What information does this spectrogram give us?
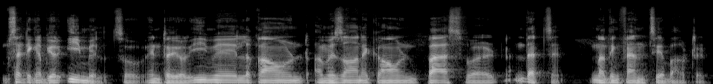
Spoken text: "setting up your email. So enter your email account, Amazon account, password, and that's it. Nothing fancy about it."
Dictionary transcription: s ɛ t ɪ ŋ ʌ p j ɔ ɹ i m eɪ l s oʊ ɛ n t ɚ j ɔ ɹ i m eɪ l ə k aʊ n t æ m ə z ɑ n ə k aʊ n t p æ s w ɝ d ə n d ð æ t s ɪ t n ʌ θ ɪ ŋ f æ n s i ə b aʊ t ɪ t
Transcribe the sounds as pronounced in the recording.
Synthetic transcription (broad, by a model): s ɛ t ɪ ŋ ʌ p j ɔ ɹ i m eɪ l s oʊ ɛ n t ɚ j ɔ ɹ i m eɪ l ə k aʊ n t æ m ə z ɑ n ə k aʊ n t p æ s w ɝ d ə n d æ t s ɪ t n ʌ t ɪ ŋ f æ n s i ə b aʊ t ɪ t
